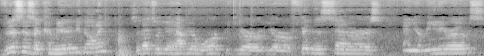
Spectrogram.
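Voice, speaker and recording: Against noticeable background noise, the talking proceeds at a moderate pace. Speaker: city planning staff presenter. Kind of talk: staff presentation at council meeting. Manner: halting with fillers and repeats.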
